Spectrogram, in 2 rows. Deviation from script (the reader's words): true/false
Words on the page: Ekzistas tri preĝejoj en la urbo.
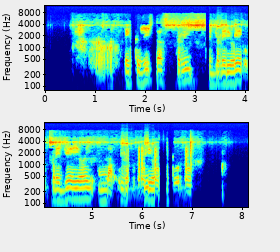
true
